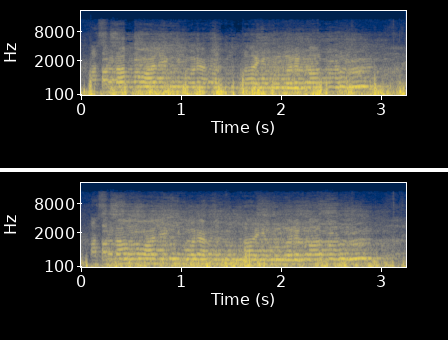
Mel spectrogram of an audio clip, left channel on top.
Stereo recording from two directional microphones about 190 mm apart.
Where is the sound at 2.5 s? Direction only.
60° right (ahead or behind).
